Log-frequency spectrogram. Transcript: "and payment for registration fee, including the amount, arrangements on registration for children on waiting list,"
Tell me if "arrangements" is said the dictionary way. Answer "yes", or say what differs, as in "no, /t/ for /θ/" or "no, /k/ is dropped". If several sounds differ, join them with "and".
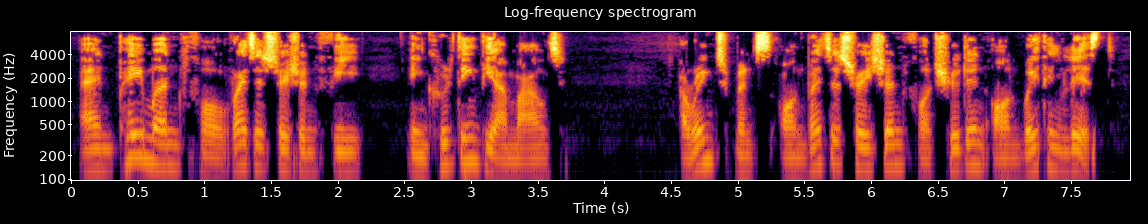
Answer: yes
